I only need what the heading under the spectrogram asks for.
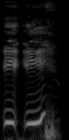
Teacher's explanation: तो आपका तालु तालव्य क्या हो गया है, ई, तालु के अगले भाग स्पर्श करेगी हमारी जिह्वा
